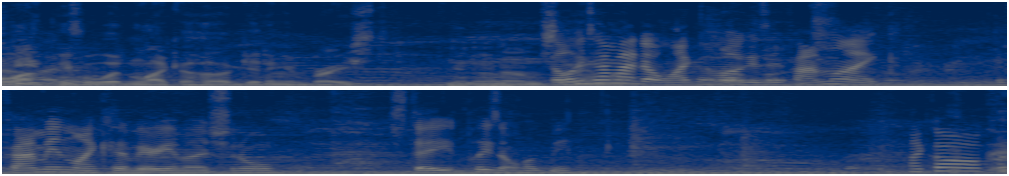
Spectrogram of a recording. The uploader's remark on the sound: We met up at our favorite mid town spot (LIVE OAK NASHVILLE) to record a Friendsgiving podcast! There was food, laughter, and of course uncomfortable conversations.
